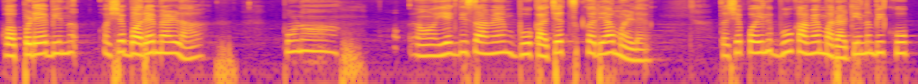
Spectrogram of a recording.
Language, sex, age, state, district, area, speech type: Goan Konkani, female, 18-30, Goa, Canacona, rural, spontaneous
